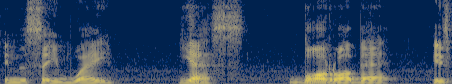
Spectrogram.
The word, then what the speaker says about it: ضرب: ضاد, that is, that the fatha is sounded like a short O, though we write it A, and thus ضرب is pronounced like ضرب.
